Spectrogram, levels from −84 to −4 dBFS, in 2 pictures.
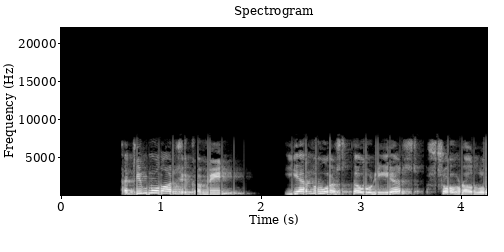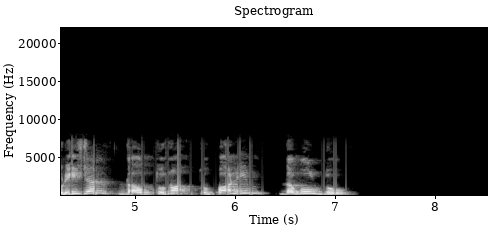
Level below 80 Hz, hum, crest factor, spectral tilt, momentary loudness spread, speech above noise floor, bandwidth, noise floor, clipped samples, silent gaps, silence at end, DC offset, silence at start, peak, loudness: -48 dBFS; none; 14 dB; -6 dB/octave; 8 LU; over 76 dB; 7.8 kHz; under -90 dBFS; under 0.1%; none; 1.4 s; under 0.1%; 0.65 s; 0 dBFS; -15 LUFS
